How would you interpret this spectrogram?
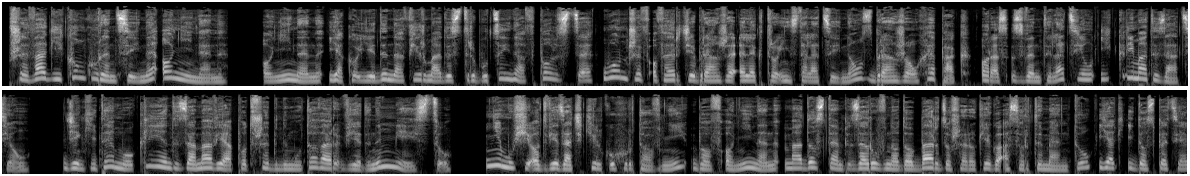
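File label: Polish, female, narration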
